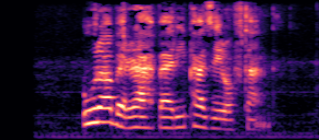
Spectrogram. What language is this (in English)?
Persian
